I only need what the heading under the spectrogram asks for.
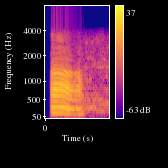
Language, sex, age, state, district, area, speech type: Kannada, male, 18-30, Karnataka, Kolar, rural, conversation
